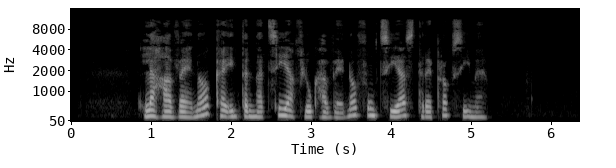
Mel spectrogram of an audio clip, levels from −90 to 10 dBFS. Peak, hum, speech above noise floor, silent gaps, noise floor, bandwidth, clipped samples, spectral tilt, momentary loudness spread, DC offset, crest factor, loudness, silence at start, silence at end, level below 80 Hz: -10 dBFS; none; 51 dB; none; -81 dBFS; 11.5 kHz; under 0.1%; -6 dB/octave; 9 LU; under 0.1%; 20 dB; -31 LUFS; 0.9 s; 1.15 s; -84 dBFS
